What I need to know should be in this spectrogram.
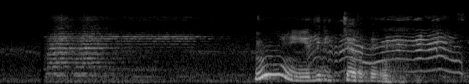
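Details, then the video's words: Angry pet kitten named Kunjan: after a steady held tone, drawn-out wavering yowls bend up and down in pitch over about two seconds, loud and strained, with human voices nearby. "Angry Naughty kitty / കുഞ്ഞന്റെ ദേഷ്യം"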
